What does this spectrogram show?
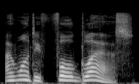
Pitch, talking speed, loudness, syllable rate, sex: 170 Hz, 215 wpm, -17 LUFS, 3.9 syllables/s, male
